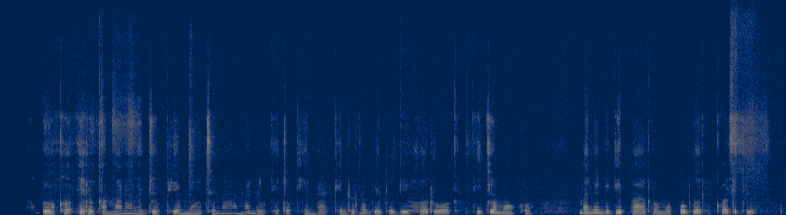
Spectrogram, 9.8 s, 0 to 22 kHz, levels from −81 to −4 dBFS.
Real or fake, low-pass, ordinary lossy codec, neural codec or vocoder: fake; none; none; codec, 44.1 kHz, 7.8 kbps, Pupu-Codec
